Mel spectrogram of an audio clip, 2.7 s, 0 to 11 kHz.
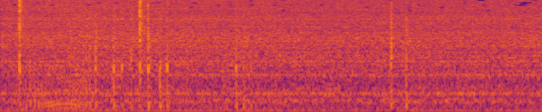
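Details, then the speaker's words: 2015 Mercedes Sprinter 3.0L with an AC-not-working complaint, after replacing the blower motor: an even whir and steady mid-pitched hum from the heater fan, amperage ramping with speed; the new blower is working normally. "all right so we made the right call as you guys can hear the blower motor is working now"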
